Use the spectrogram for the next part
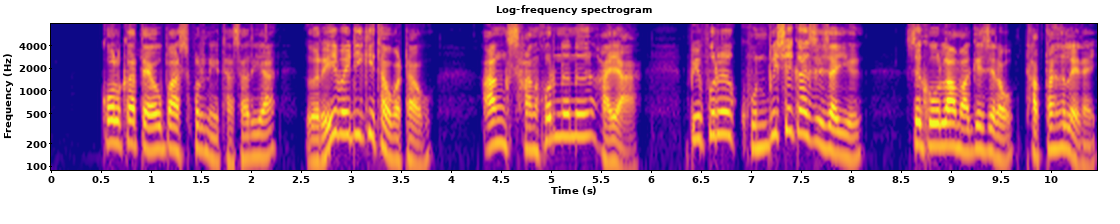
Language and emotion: Bodo, disgusted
